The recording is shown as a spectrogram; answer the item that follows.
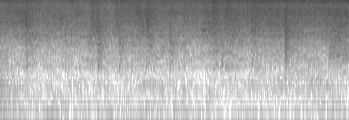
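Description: Garlic and ginger paste fries in a pan with a steady, soft sizzle and faint stirring scrapes, continuous and fairly quiet, with no talking.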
